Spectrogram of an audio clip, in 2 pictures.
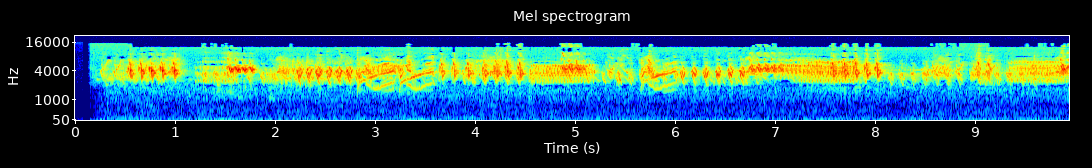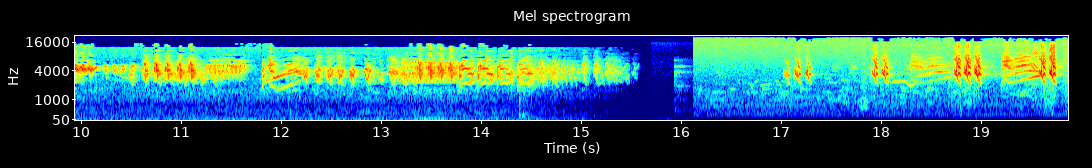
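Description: A large flock of birds calls continuously, a dense overlapping chatter of high chirps and twitters that pauses briefly near the end before resuming in scattered bursts.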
